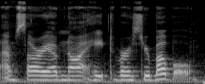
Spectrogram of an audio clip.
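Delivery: plain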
